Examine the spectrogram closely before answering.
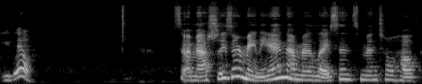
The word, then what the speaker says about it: Zarmanian: girls girl friend of mine and colleague Ashley Z armanian hi did I say it correctly your last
